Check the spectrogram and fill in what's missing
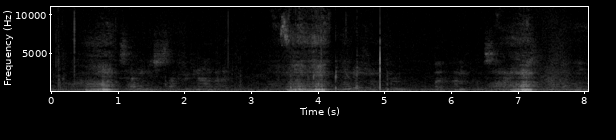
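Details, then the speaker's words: Adult woman (mother, who denies snoring) snoring during sleep: three low, throaty snores roughly three seconds apart, about 19 a minute, in a quiet room. "I'm going to show you in this video, or anyone in our family, that mom does snore. She doesn't think that she does."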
